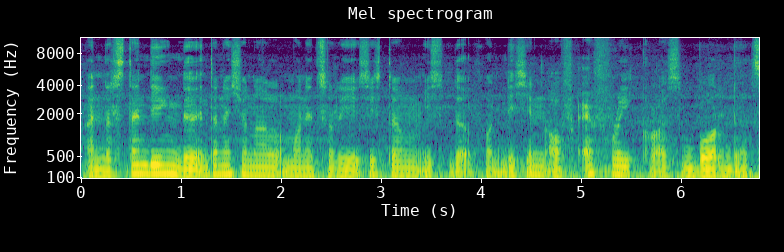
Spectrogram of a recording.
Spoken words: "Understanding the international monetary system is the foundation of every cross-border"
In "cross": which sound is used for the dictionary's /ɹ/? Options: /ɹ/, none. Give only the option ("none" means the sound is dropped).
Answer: none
